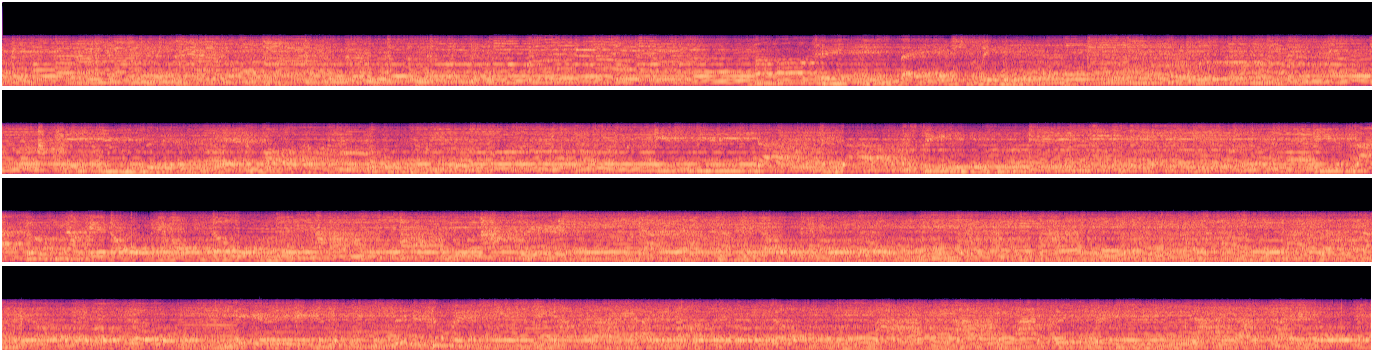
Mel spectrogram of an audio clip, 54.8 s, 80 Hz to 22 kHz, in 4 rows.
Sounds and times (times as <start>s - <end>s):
Music: 0.0s - 54.7s.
